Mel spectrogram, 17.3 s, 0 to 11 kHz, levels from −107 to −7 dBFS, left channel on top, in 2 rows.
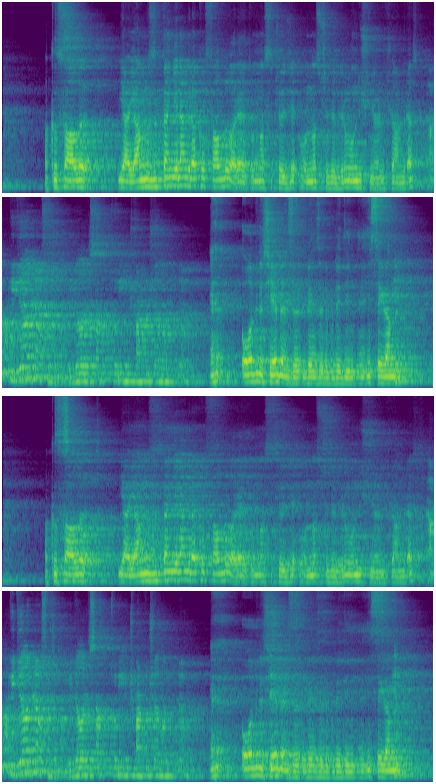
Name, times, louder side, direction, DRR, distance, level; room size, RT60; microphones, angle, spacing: voice 1, 1.0-1.8 2.3-8.3 12.8-16.6, left 2 dB, 80° left, 4 dB, 1.2 m, -27 dB
voice 2, 8.5-12.4 14.0-14.1 16.4-16.6, right 1 dB, 40° right, -1 dB, 3.8 m, -33 dB
21.5 x 21.0 x 9.3 m, 2.6 s
head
